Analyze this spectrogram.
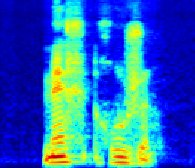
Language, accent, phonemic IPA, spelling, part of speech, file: French, France, /mɛʁ ʁuʒ/, mer Rouge, proper noun, LL-Q150 (fra)-mer Rouge.wav
- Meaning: Red Sea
